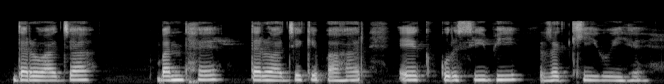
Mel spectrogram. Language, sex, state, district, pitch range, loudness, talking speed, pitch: Hindi, male, Uttar Pradesh, Lucknow, 190-210 Hz, -17 LUFS, 110 wpm, 200 Hz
